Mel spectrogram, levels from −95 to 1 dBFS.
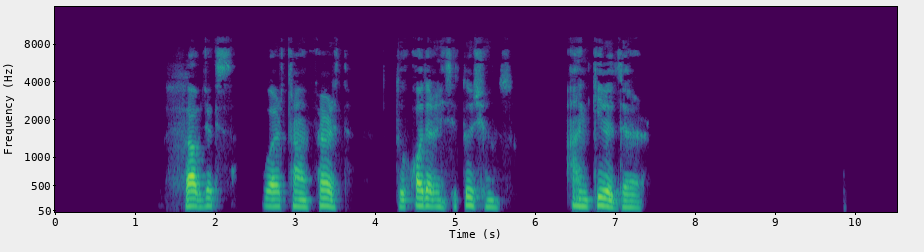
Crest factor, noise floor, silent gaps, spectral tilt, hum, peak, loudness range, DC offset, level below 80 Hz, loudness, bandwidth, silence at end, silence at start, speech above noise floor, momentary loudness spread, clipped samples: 22 dB; -81 dBFS; 2.31-2.59 s, 5.85-6.39 s; -7 dB/octave; none; -8 dBFS; 4 LU; under 0.1%; -70 dBFS; -26 LUFS; 9 kHz; 3.2 s; 1.65 s; 56 dB; 15 LU; under 0.1%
